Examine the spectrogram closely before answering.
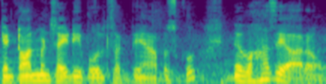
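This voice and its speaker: This is a man's voice. His intonation is lively. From Jhansi, Bundelkhand, India. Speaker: local city podcaster. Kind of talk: descriptive guided tour narration. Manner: casual, heavy Hindi-English code-switching.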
